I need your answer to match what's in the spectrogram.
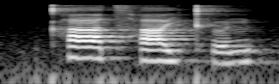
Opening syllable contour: high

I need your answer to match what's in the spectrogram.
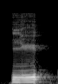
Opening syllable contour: falling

